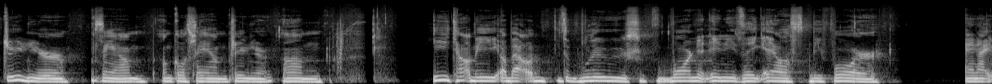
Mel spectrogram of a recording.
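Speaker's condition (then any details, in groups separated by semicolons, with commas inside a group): Cerebral palsy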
